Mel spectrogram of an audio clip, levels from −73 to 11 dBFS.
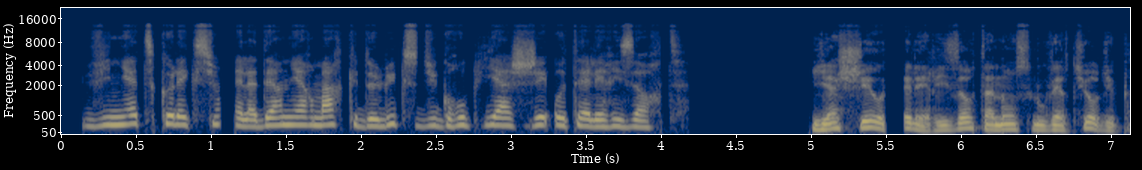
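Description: At 1.04 to 1.17 s, just before "la dernière marque de", and at 5.48 to 5.64 s, the speech fades out within about 20 ms to full silence and then resumes. This is a digital broadcast dropout: the receiver muted while corrupted frames arrived. Unlike a click or concealment smear, each hole is clean silence, with the missing speech simply gone.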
